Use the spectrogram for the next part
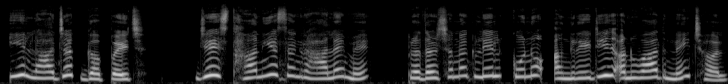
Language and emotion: Maithili, sad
